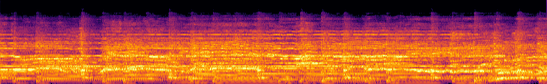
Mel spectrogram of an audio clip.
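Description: Live band music with a large group of voices singing together in chorus, over guitar and band accompaniment.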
